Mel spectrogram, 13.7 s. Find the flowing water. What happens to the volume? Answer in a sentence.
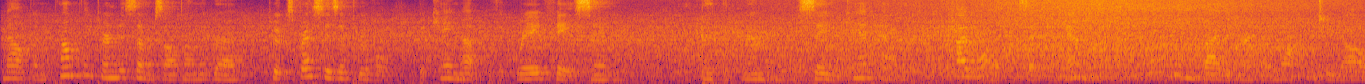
The volume of the flowing water goes up.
